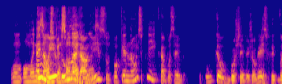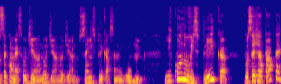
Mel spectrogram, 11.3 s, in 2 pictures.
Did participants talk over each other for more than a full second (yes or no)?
yes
